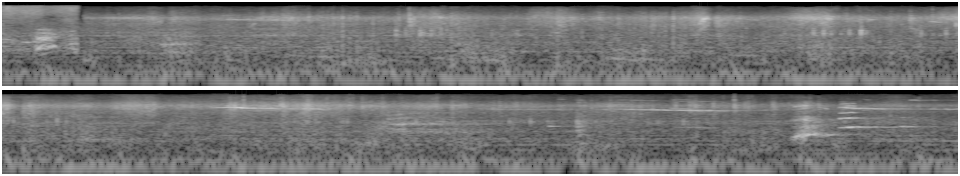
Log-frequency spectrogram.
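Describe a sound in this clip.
Many dogs howl and yip in the distance, outdoors.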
